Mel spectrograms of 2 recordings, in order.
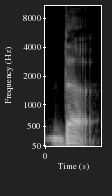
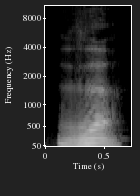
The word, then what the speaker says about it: de: Algo más que podemos notar en esta línea es que la segunda instancia de no empieza con the, sino con the, como la th de mother. De una vasija de barro.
